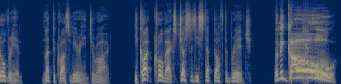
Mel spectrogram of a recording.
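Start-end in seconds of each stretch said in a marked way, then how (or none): 5.5-6.7 strained, much higher, slow, ragged scream; croaked shout. Acted. Krovax on the bridge edge, fighting Tahngarth's grip, croaking scream. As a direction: tear the words out as a hoarse croak. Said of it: "Krovax croaked".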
